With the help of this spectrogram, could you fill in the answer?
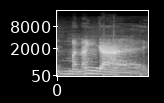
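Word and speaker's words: Monangai: Manangi.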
